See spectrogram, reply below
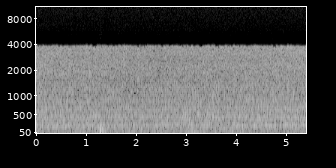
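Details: Steady rushing background noise throughout, with one soft low thump just past the first second and no animal voice.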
